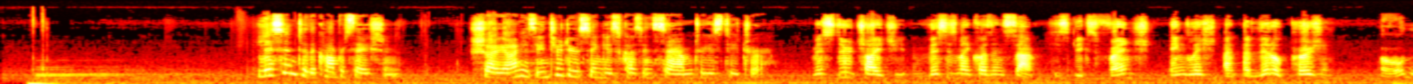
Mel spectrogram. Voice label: conversation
